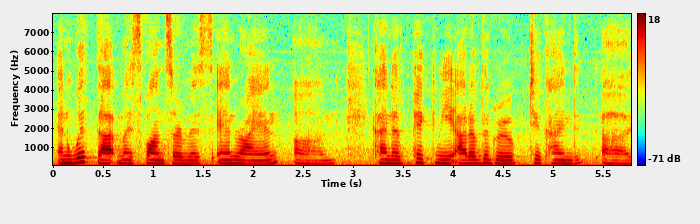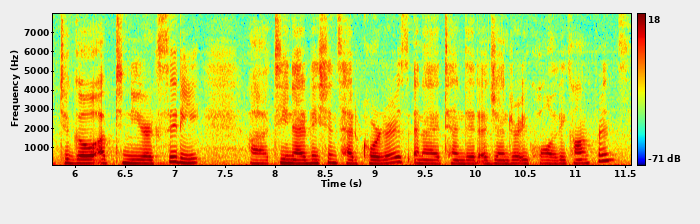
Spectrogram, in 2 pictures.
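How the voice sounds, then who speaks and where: A woman's voice: on the low side, fairly even intonation, normal speed, a little mellow, slight background noise. A teenage girl from Nepal, a nonprofit founder answering interview questions earnestly, with frequent fillers and restarts. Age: teens.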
